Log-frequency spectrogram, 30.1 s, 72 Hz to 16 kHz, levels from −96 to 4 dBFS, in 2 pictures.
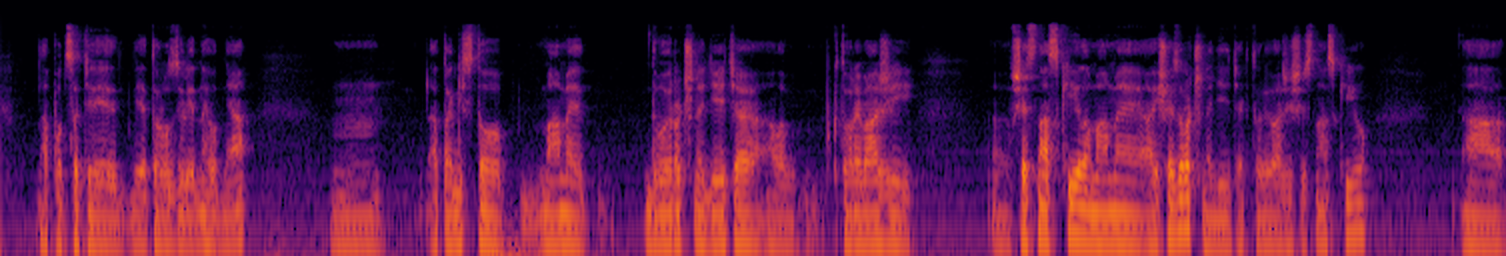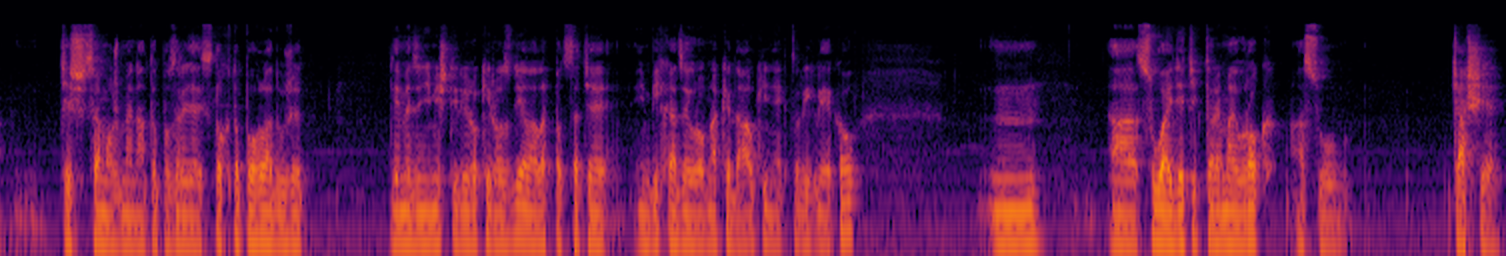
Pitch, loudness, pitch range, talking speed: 90 Hz, -34 LUFS, 85-95 Hz, 125 wpm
